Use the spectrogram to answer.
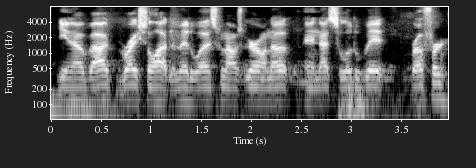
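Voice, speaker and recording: With a Southern US accent, a man of medium pitch talks at a very fast pace over noticeable background noise. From Georgia, US South. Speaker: kart racer and pipe welder. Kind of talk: casual chat. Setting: live show at a race event with audience.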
